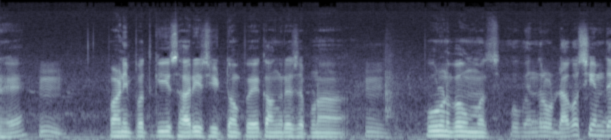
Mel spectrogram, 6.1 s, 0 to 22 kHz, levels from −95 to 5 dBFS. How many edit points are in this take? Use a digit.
1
